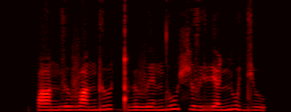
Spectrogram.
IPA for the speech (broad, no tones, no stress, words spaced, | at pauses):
pɑnzɯ vɑndɯɡ͡ǃø venduçɯz rʲɑɲudʲu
